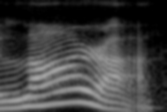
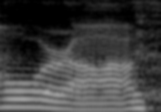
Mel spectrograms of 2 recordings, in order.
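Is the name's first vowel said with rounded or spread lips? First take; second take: spread; rounded. First: The first vowel is said with spread, smiling lips. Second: The first vowel is said with rounded lips. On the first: The speaker calls it right. "you have to smile when you say Lara" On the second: The speaker calls it wrong. "It's not Laura"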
